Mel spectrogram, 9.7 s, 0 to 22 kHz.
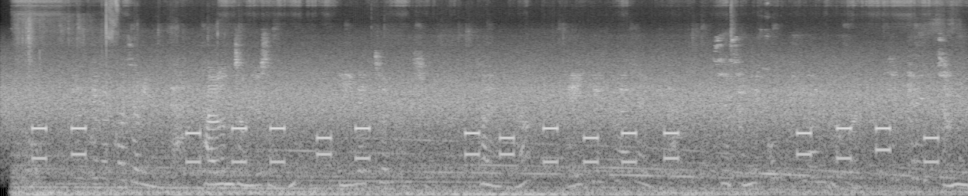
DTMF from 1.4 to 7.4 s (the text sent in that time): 23376 873125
